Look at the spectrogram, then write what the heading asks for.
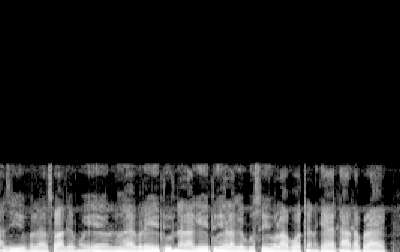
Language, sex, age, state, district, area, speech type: Assamese, female, 45-60, Assam, Majuli, urban, spontaneous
